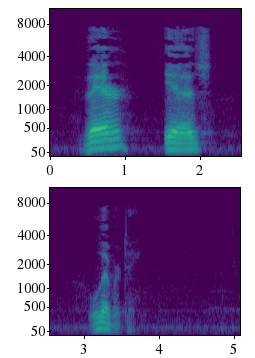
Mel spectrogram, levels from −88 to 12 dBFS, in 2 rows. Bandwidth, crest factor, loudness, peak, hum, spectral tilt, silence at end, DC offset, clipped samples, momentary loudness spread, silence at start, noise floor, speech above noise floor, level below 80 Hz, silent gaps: 8 kHz; 20 dB; -28 LUFS; -12 dBFS; none; -6 dB/octave; 1.65 s; under 0.1%; under 0.1%; 21 LU; 0.45 s; -70 dBFS; 42 dB; -66 dBFS; none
